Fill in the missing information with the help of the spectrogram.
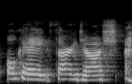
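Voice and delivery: high, loudish self-correction; mock apology. Mom catching herself judging her son, mock-contrite apology.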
